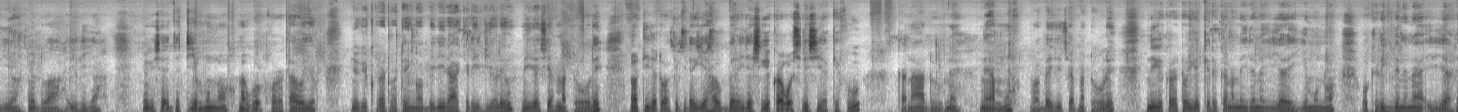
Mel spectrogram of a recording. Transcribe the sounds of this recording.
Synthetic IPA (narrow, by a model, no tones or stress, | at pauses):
ɣiɔnodowaiɾianeoɣeʃɛd͡ʒɛtiɛmonɔnaɣwɔxɔɾɔtaojonoɡekɔɾɛtwateŋɡɔbɛiɾeiɾakeɾeiðiɔɾeuneiɾaɕiamatoɾenɔtiðatwakeɣiðaɣiaɦaubɛɾɛiɾiaʃiɣekɔɾaɣoʃiɾeɕiakefu | kanaːdunɛ | neamuŋɔbɛiʃeʃiamatoːɾeneɡekɔɾɛtwoiɣekeɾekananaiɾenaiɾiaɾeiɣiemonɔo̰keɾiɣiðenɛnaʔḭɾia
